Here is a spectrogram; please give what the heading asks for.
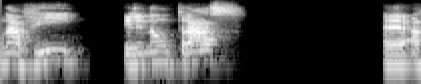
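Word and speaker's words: נביא: aí que é Navi algum às vezes vai ver Nabi aí mas a pronúncia correta é Navi tá o Navi é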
